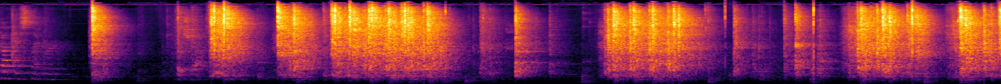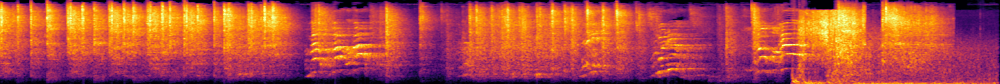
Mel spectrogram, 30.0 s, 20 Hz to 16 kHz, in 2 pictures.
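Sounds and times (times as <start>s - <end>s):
rapid-fire shots and thuds: 26.9s - 30.0s.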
